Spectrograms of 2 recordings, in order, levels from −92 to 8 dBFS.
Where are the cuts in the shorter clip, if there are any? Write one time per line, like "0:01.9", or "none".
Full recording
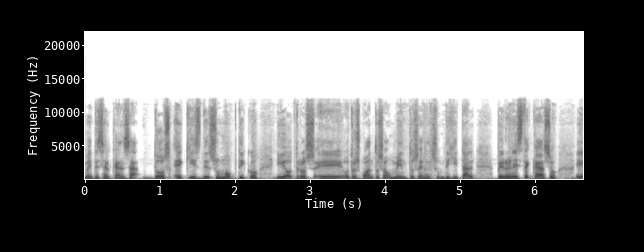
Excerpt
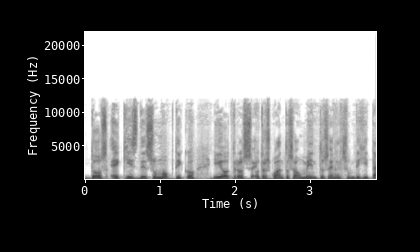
0:02.3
